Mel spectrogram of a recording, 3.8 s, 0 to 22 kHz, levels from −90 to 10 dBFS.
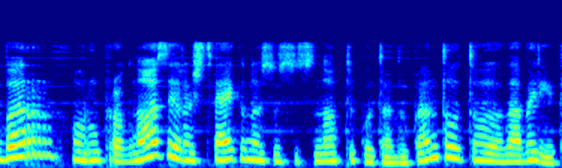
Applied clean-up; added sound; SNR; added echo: neural mask model DeepFilterNet 3.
